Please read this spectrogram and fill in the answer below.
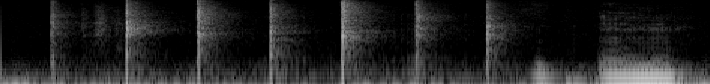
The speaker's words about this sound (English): Applause.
